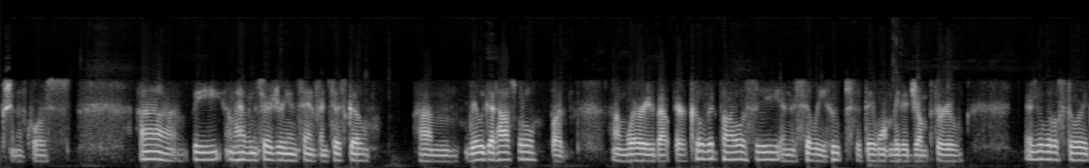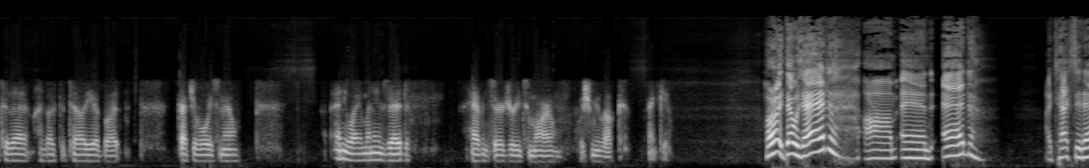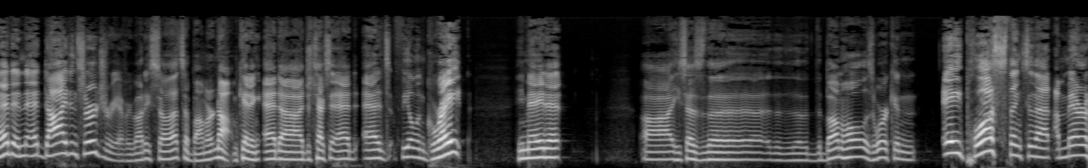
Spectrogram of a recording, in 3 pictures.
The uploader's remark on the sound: Call in show.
